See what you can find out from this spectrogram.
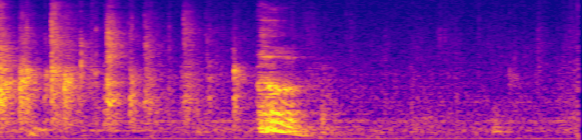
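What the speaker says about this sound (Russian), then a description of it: "Ваши аплодисменты." Audience applause at a talent show for the third-place finisher: a burst of scattered clapping in the first two seconds that quickly thins and fades to quiet.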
